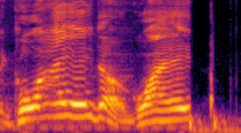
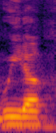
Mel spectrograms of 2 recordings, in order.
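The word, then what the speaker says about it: Guaidó: The irony knows Guaido. They invited the CIA learn how to pronounce his name. They keep calling him Guido.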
